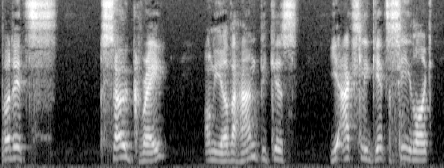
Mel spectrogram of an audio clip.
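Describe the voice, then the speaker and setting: Bright, laid-back man on a call. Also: a little high, unhurried, a little hiss or hum. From Netherlands. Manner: laid-back, musing, drifts off softly. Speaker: podcast co-host. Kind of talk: casual chat over a video call. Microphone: video call.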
